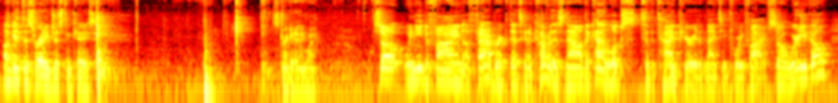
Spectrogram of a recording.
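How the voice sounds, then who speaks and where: A man's voice: mid-range voice, sing-song, brisk, slight background noise. A man hosting a hands-on project, talking viewers through each step in a casual, folksy, wry way. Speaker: radio morning show host presenting a DIY project. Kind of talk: casual hands-on tutorial narration. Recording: music bed behind the voice. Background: clear background music.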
